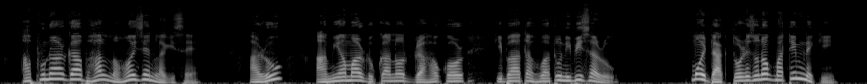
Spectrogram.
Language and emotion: Assamese, fearful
